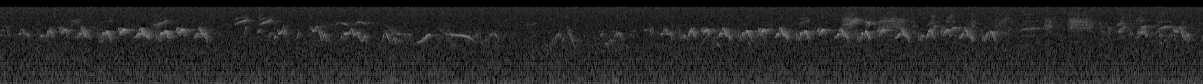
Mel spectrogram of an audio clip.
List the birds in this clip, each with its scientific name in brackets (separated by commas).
Red-faced Crombec (Sylvietta whytii), Red-cheeked Cordonbleu (Uraeginthus bengalus)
